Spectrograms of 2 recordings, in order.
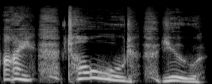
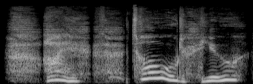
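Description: First: High, very slow, a breath between words; winded, drawn-out reproach; gasping. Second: Higher, gasping for breath; breathless and reproachful. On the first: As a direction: gasp each word out past a stitch. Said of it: "Hermione gasped, clutching at the stitch". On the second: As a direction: gasp out each word separately. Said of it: "Hermione gasped". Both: Acted.

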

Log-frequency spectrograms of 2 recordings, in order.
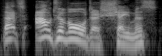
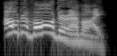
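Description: First: Firm, raised-voice reproach; mounting anger. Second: Very high, loud incredulous retort; indignant shout. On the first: Ron reproaches Seamus for insulting Harry, anger mounting. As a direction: tell him off with a touch of anger. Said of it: "ears were starting to glow red". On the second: Seamus throws Ron's words back, shouting indignantly. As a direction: shout it back as an outraged question. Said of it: "shouted Seamus". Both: A narrator's reading.

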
